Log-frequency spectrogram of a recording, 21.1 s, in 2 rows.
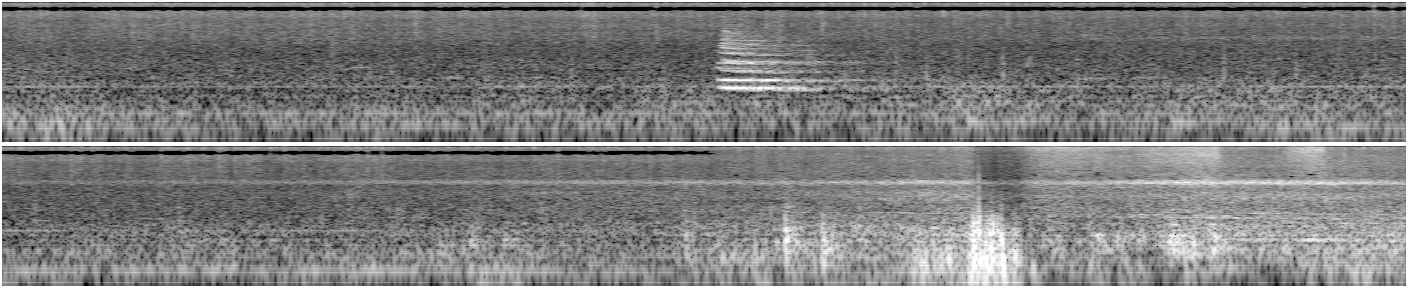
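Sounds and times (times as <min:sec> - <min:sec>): rain hiss: 0:00.0 - 0:21.0
train rumble: 0:00.0 - 0:21.0
train wheels thumping: 0:13.7 - 0:21.0.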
